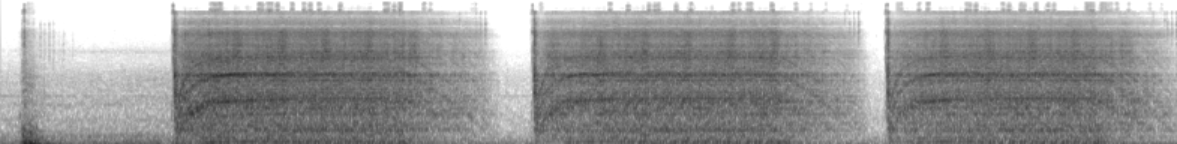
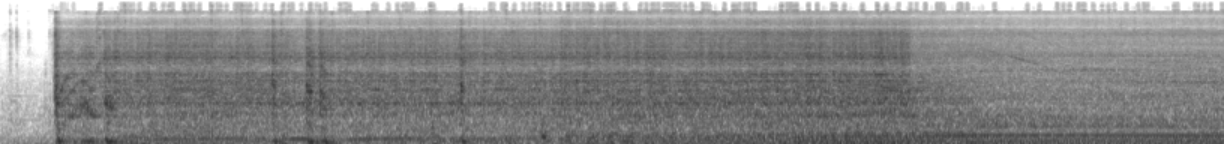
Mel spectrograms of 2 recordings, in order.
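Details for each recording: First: Ford Taurus sitting unused about three years, spark plugs removed after fogging oil, new battery: three even bursts of fast starter whirring about two seconds each, no binding; cranks freely, not seized. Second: Ford Taurus unused for about three years, old fuel, smoke possibly from fogging oil: after a few cranks it catches and runs unevenly, stumbling.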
